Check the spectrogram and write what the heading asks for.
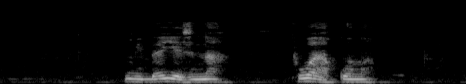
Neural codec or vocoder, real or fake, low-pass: none; real; 7.2 kHz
